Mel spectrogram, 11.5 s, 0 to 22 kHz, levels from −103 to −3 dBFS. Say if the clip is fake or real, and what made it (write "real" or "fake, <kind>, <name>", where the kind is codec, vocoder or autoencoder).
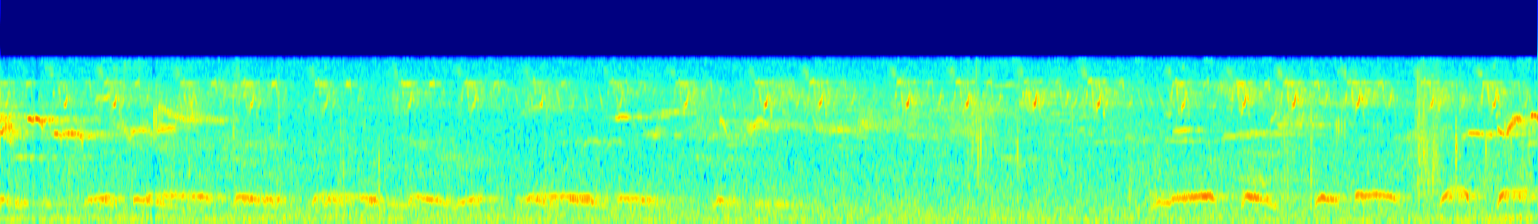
real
